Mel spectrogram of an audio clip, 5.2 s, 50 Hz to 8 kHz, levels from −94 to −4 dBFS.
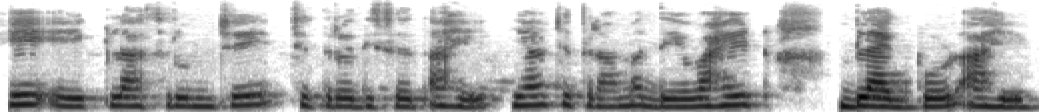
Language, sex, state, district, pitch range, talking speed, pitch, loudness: Marathi, female, Maharashtra, Pune, 210-240 Hz, 125 wpm, 220 Hz, -19 LUFS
